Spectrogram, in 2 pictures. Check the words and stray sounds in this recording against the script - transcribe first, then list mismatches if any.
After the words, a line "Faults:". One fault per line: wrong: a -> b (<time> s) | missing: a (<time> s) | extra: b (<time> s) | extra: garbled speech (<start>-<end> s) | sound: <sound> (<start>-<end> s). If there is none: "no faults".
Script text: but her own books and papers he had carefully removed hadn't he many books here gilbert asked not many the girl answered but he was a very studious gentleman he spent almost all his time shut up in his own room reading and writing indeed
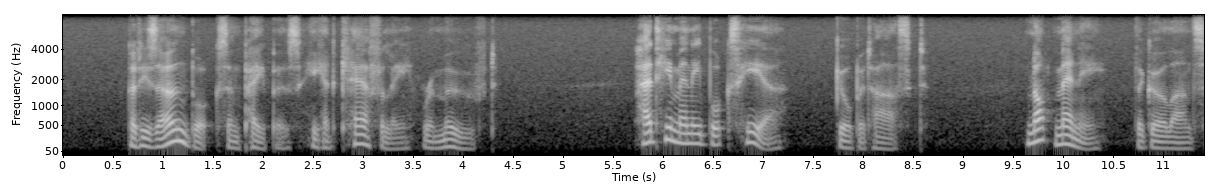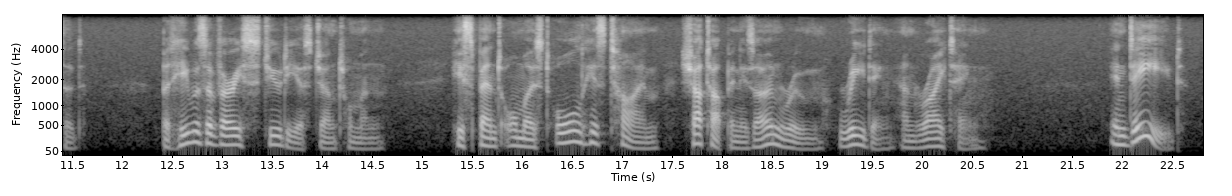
but his own books and papers he had carefully removed had he many books here gilbert asked not many the girl answered but he was a very studious gentleman he spent almost all his time shut up in his own room reading and writing indeed
Faults:
wrong: her -> his (0.8 s)
wrong: hadn't -> had (5.7 s)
